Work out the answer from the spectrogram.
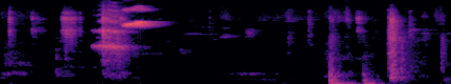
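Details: A baby black German Beauty Homer pigeon gives a few thin, high squeaks, broken up by knocks and bumps from handling in a small room.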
